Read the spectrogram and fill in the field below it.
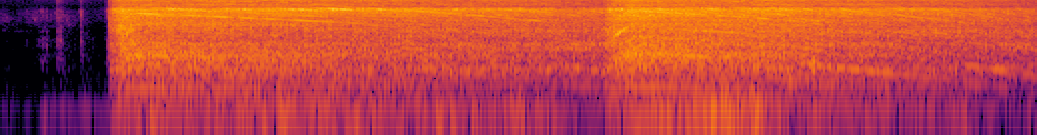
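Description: A step drill bores a hole through a camera mounting box, whining loudly and steadily from start to finish, with a fresh surge partway through as the bit bites into the next step; no voices are heard.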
